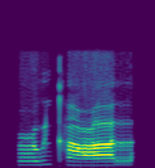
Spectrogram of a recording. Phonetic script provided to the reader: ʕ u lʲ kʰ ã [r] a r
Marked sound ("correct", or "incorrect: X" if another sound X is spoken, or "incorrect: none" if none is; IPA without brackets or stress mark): incorrect: ʕ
